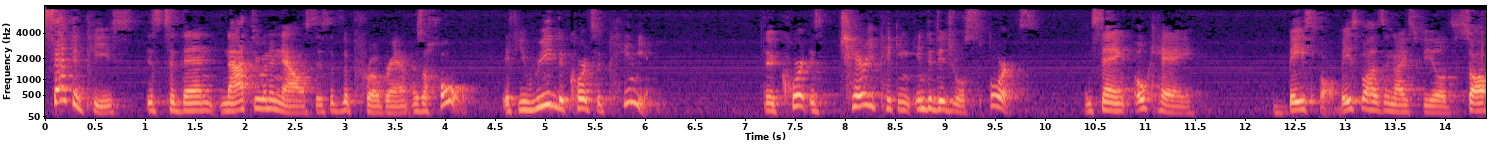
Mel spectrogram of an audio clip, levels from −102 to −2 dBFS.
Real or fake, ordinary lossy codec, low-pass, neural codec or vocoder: real; MP3, 32 kbps; 7.2 kHz; none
